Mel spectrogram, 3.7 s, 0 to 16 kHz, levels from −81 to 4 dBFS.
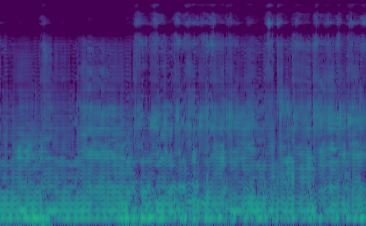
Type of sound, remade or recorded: remade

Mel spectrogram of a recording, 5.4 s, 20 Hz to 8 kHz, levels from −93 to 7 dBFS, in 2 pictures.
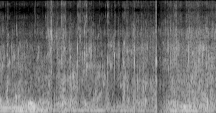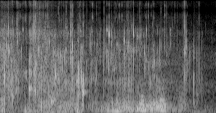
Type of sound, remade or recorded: remade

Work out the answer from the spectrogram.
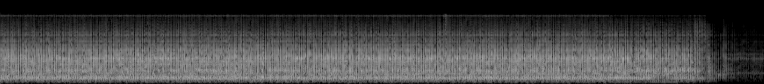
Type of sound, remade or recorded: remade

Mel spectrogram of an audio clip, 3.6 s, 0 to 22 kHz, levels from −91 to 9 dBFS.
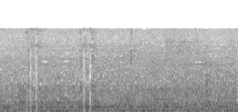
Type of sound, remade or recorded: remade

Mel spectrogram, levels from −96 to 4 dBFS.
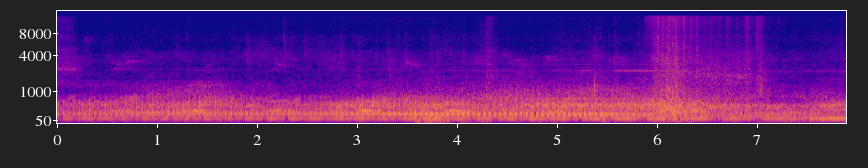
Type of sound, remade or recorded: recorded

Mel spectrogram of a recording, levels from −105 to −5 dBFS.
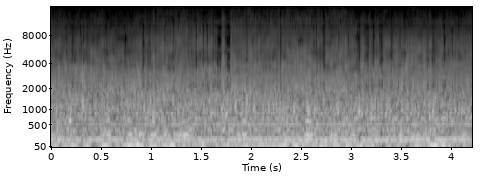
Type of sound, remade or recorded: remade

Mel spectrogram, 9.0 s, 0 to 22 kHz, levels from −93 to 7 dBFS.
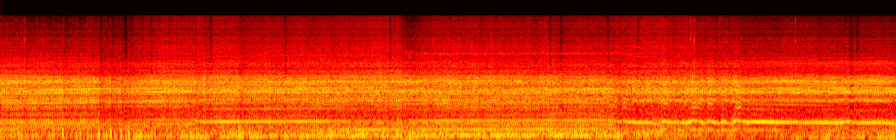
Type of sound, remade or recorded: recorded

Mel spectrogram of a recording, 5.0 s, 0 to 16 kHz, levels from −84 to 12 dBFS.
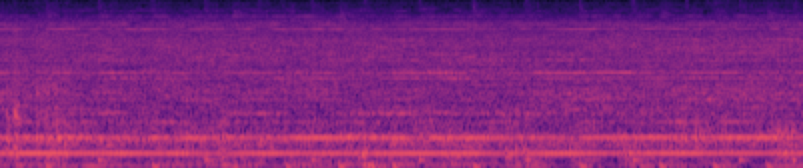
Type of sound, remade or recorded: recorded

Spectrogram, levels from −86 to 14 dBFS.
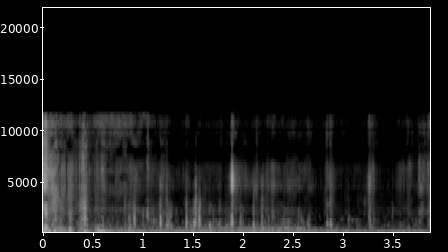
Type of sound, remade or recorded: remade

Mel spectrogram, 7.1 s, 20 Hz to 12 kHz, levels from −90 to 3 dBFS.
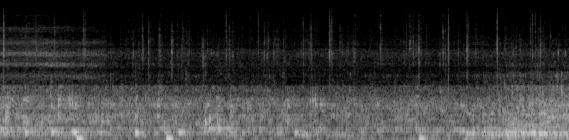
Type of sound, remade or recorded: recorded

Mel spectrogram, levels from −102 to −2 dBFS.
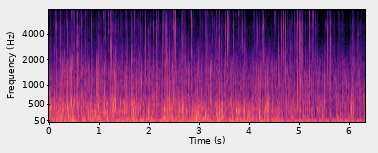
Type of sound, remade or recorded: recorded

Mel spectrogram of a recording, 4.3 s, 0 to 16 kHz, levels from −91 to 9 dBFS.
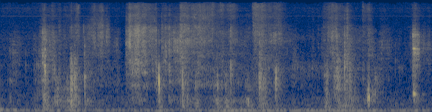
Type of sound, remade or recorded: recorded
